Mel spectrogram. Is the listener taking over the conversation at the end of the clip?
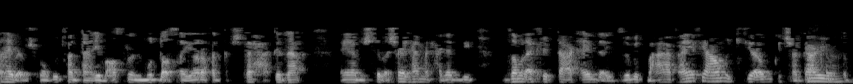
Yes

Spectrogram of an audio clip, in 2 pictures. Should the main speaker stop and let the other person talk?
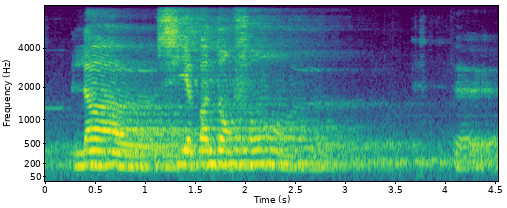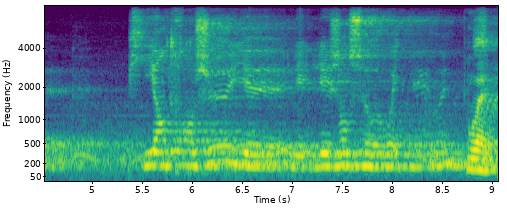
Yes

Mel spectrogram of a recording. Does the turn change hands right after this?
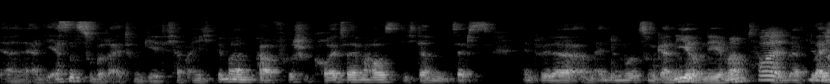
Yes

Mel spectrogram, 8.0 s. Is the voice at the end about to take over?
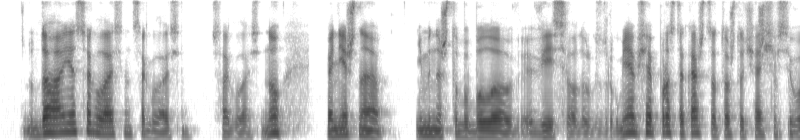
No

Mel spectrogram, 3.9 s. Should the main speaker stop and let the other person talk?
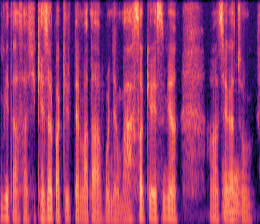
No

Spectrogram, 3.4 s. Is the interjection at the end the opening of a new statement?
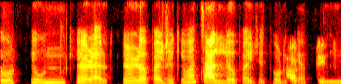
Yes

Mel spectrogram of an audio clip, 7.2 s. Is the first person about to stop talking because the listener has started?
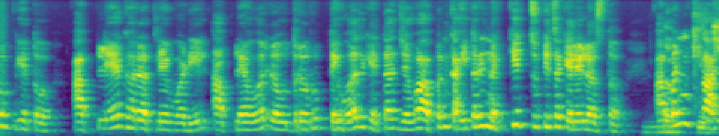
No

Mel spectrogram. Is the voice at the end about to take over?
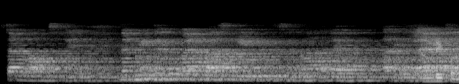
No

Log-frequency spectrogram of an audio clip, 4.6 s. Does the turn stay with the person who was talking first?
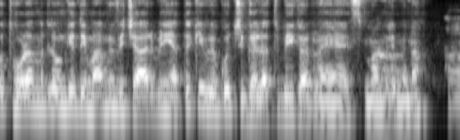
No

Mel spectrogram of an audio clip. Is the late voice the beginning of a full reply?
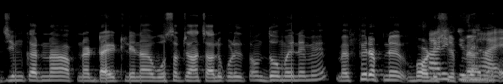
Yes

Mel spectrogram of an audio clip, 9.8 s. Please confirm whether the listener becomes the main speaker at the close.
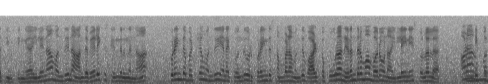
No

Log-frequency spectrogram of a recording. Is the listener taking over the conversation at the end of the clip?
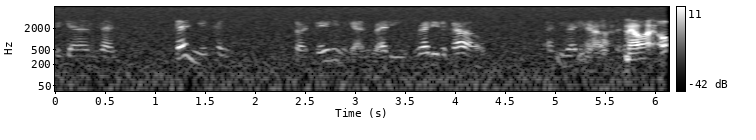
Yes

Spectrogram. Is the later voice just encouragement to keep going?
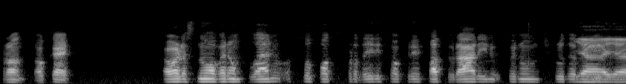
No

